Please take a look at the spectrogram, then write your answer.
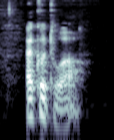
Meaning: armrest
- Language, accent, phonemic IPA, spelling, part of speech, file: French, France, /a.kɔ.twaʁ/, accotoir, noun, LL-Q150 (fra)-accotoir.wav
